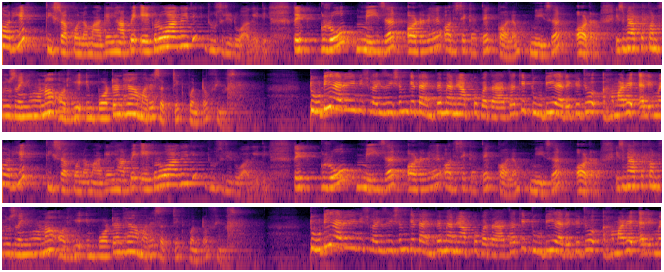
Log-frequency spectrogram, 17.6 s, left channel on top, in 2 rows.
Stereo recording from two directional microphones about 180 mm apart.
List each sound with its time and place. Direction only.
0.0 s a woman's voice: 35° left (ahead or behind)
8.8 s a woman's voice: 35° left (ahead or behind)
12.9 s a woman's voice: 30° left (ahead or behind)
